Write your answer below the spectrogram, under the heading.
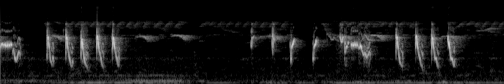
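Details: Striated grassbird singing on a therapy recording meant to prompt other birds to sing: rapid runs of loud, falling chirped notes in two bursts, separated by a short pause with thin high whistles.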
